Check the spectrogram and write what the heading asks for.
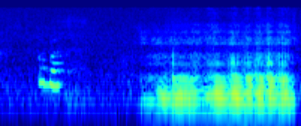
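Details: Sleeping dog snoring heavily while the owner tells him to stop: a brief voice, then a loud, sustained rattling snore with a buzzing, fluttering quality.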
